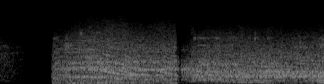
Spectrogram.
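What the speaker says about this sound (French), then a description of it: "On va baisser encore un peu le son des voitures." Formula 1 race cars at the Montreal Grand Prix in a video game produce a continuous engine drone that cuts in abruptly after a brief gap and holds steady, with a short dip midway, moderately loud and without talk.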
